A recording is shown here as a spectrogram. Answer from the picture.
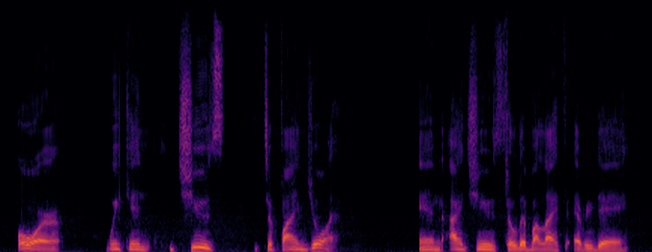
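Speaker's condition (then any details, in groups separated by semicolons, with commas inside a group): ALS; progressing; very hard to talk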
